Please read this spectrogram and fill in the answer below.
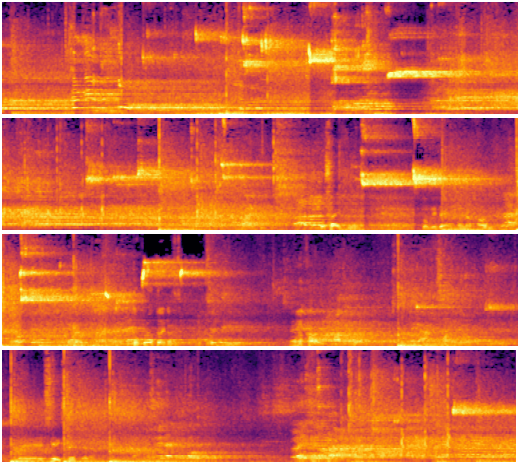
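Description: Basketball game sounds in a large, echoing gymnasium: a ball bouncing on the court, players' shouted voices and short high squeaks.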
